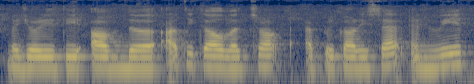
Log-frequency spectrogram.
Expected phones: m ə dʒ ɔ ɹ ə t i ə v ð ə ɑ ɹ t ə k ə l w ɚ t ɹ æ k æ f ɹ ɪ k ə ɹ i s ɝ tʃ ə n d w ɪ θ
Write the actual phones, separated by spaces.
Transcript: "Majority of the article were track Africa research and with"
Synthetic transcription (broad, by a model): m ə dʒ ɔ ɹ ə t i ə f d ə ɑ ɹ t ə k ə l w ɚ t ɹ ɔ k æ p ɹ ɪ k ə ɹ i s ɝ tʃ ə n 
